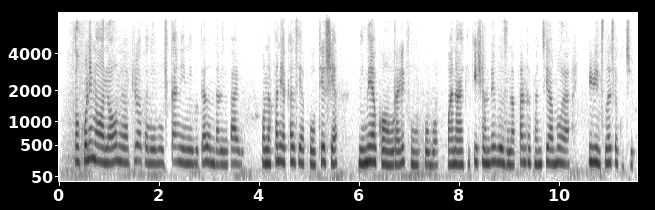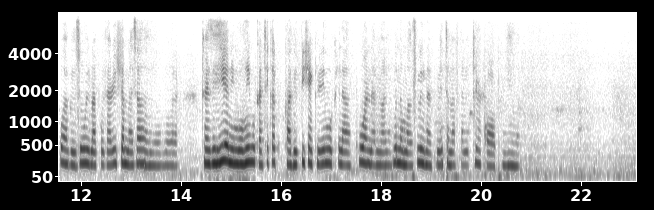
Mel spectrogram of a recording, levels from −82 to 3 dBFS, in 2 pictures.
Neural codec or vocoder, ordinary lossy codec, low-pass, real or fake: codec, 16 kHz, 1 kbps, X-Codec, HuBERT features, trained on balanced general audio; Opus, 24 kbps; 7.2 kHz; fake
